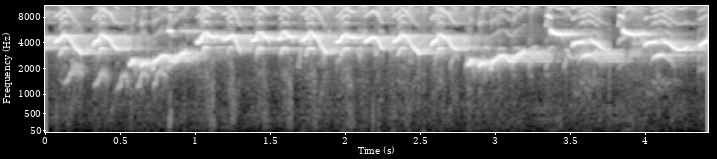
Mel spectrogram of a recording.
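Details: White-rumped shama morning training song for competition: continuous rich warbling of rapid looping whistles, rising and falling in tight trills without pause.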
